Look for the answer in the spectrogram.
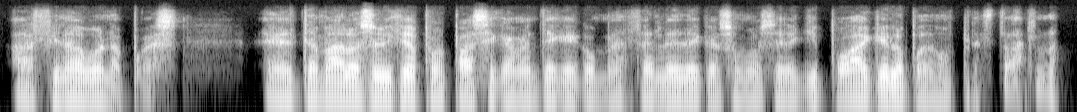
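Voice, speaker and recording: Speaking very fast in a warm, mid-range voice with a level tone, a university lecturer from La Mancha, Spain addresses his students in Castilian Spanish. He explains things conversationally, often checking understanding with quick tag questions. Sound quality is dull and lo-fi, with noticeable room echo.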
